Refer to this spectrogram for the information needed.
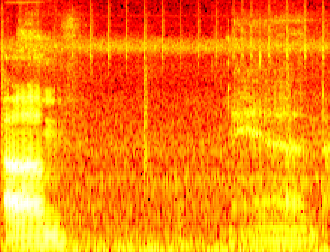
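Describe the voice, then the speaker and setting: A man's voice: deep voice, extremely slow, gravelly, very noisy. A man chatting casually as a guest on gaming commentary, hesitant and thinking aloud. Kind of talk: casual unscripted gaming chat.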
